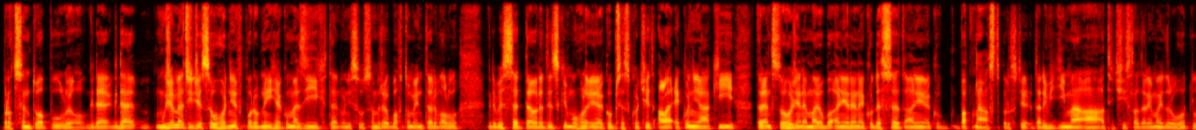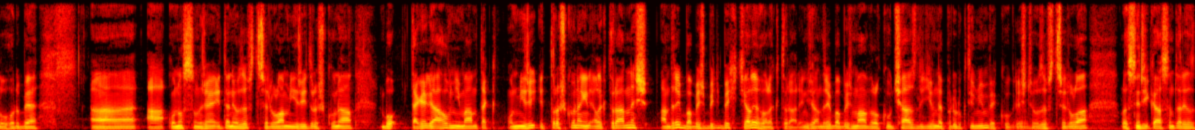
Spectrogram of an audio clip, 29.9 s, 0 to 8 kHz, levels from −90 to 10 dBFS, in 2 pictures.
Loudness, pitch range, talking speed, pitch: -21 LUFS, 115-130 Hz, 220 wpm, 120 Hz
